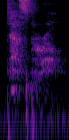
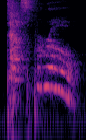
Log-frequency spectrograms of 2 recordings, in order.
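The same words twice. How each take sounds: First: The name is whispered softly. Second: The name is shouted loudly.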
